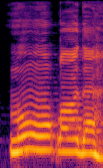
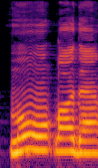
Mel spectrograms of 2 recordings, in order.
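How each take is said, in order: Both takes have the same delivery.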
